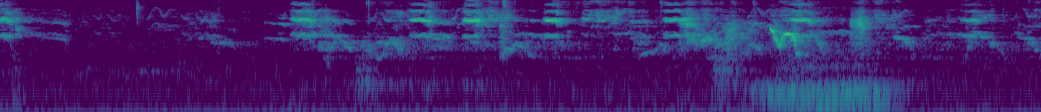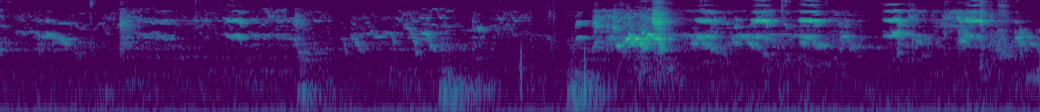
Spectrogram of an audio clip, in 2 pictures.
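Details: Budgerigars in a cage used for breeding, twittering and warbling in uneven bursts, with a faint low rustle partway through and a louder burst of chirps near the end.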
